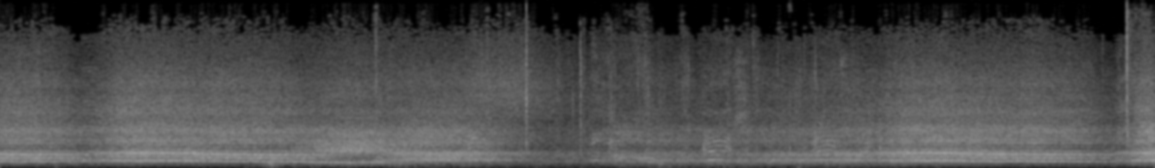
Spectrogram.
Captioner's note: crowd chatter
